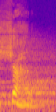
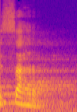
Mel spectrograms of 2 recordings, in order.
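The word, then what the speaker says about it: شهر: Syahri tsnya syarat yaitu Sin besar yang ada titiknya tiga itu Lailatul qodri Khoirun Min Alfi Syahri harusnya begitu tapi dia bacanya apa kecil makanya menjadi Lailatul qodri Khoirun Min Alfi Syahri Apa bedanya beda sekali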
